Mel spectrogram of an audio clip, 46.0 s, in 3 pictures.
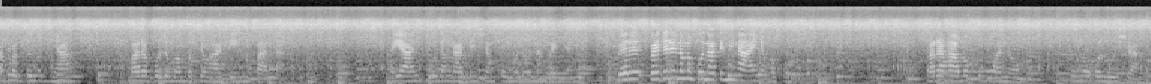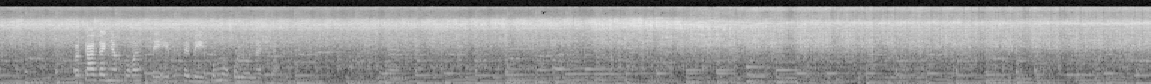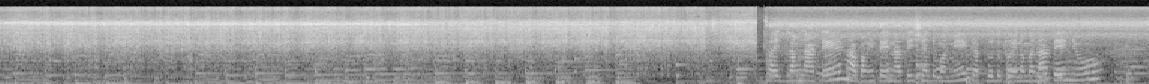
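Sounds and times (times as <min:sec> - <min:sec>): pressure cooker valve rattling: 0:00.0 - 0:46.0
steam hissing: 0:00.0 - 0:46.0.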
